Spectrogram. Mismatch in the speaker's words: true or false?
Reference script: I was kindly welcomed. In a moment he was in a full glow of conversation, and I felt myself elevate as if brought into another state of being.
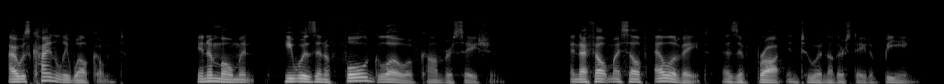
false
